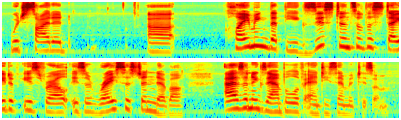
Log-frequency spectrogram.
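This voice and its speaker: A woman chairs a live forum at a middle pitch. She reads with steady emphasis over a light background hiss. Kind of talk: read speech and announcements. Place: lecture room at a public forum.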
